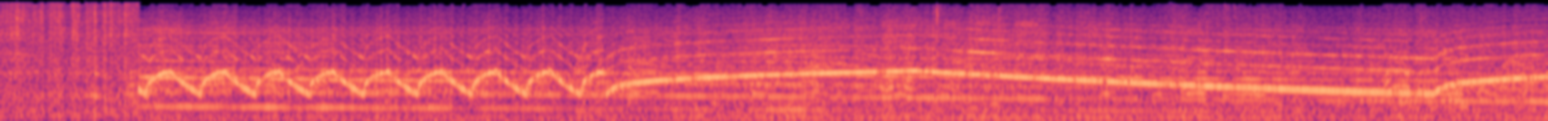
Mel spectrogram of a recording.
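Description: Electronic emergency-vehicle siren starting suddenly about a second in with a fast yelp, about three up-and-down sweeps a second, then switching near the four-second mark to a slow wail that rises, falls over several seconds and rises again.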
